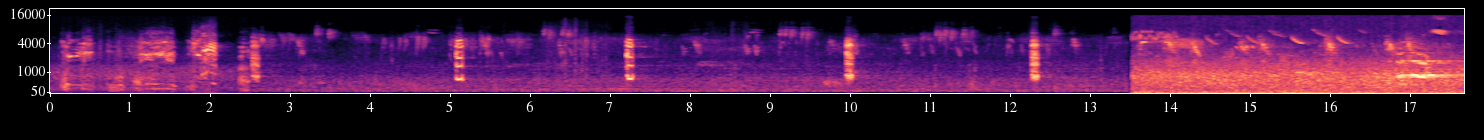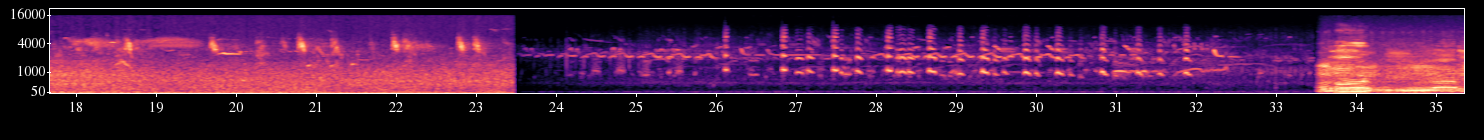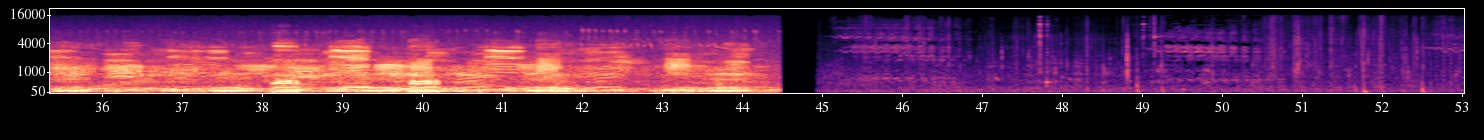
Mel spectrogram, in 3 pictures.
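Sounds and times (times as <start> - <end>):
steady rushing noise: 13.6 - 23.4
swamphen honking calls: 13.6 - 23.5, 33.5 - 44.5
pigs grunting: 33.5 - 44.5.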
